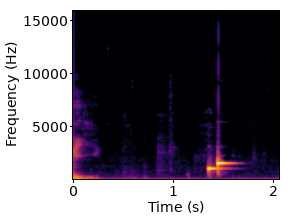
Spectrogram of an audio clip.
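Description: Google Home smart speaker playing a short two-note rising chime, a lower tone followed at once by a higher one, acknowledging a spoken 'Hey Google' command just before the assistant replies.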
